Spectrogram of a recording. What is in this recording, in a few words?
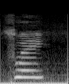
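"cui" Mandarin Chinese, neutral tone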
